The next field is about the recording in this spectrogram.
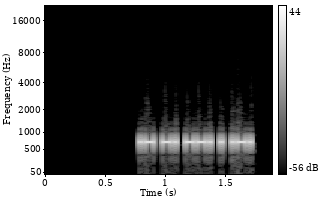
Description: Morse code, heard as a keyed tone, about 53 wpm, 700 Hz. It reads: ANGER
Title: Five Letter Words - 50wpm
